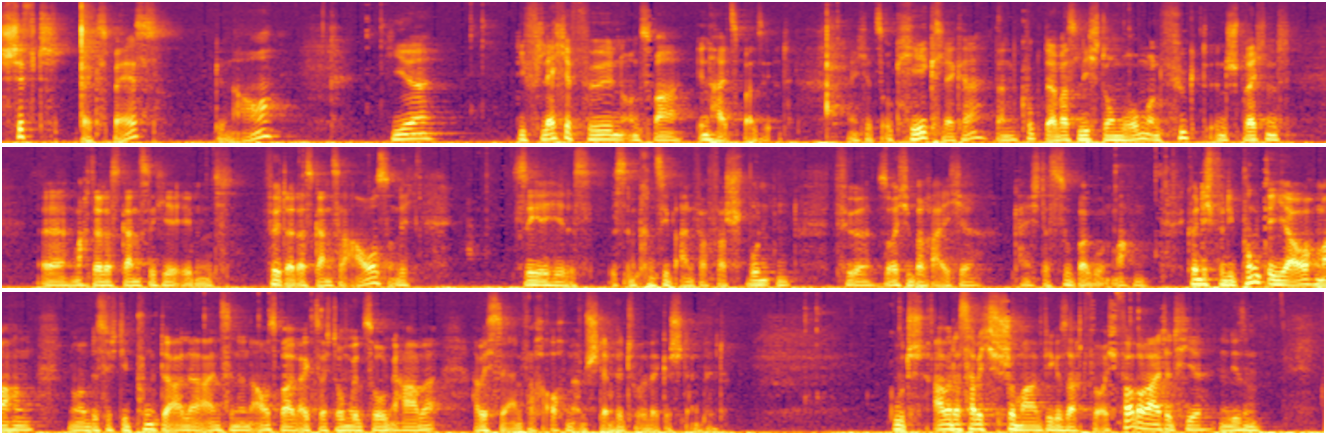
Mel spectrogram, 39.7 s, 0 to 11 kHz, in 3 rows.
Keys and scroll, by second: 10.0 alt+scroll up 1, 17.8 alt+scroll down 1.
